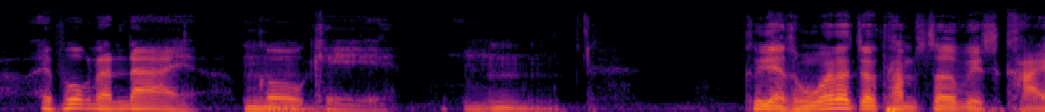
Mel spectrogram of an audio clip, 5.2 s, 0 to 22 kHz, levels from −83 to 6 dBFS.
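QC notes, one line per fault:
2.61–2.65 s and 4.61–4.66 s: short concealed packet loss, twice. Each time about 20 ms of speech missed the decoder, so the receiver extended the preceding sound, pitch-based if voiced, shaped noise if not, then blended back, leaving a brief smear.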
